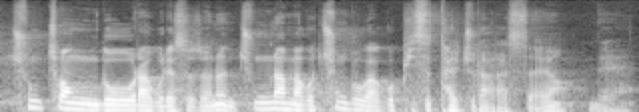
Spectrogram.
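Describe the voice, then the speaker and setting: Gravelly-voiced pastor preaching in a reverberant church. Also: male voice, medium pitch, animated, moderate pace, a little mellow. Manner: conversational, asks the congregation questions, frequent affirming "네". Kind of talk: sermon. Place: church sanctuary. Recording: echoey church hall.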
